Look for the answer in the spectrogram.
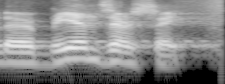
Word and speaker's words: Brienzersee: And the other one is called Brienzersee. – Okay. – So say S-E-E, it's pronounced say, it means lake in German.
